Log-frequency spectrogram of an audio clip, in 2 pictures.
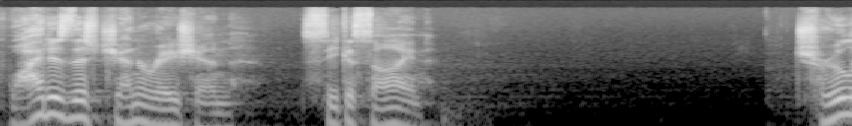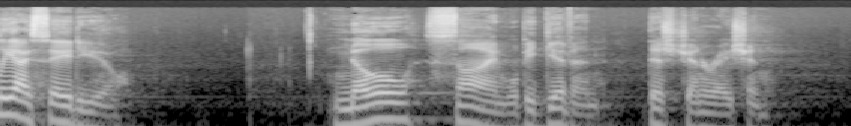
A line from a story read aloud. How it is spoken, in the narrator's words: Jesus sighed deeply in his spirit and said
